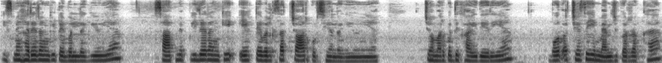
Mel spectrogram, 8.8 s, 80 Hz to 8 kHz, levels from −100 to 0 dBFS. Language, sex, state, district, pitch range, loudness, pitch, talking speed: Hindi, female, Haryana, Rohtak, 165-195 Hz, -19 LUFS, 180 Hz, 245 wpm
